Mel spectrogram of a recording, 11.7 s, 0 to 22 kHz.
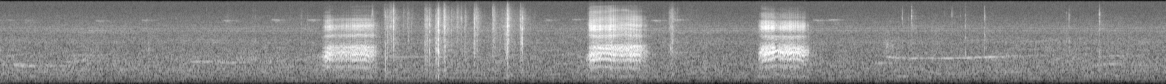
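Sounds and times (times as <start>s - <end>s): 
Carrion crow cawing harsh and raspy: 3.2s - 3.9s, 5.9s - 6.5s, 7.6s - 8.2s.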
